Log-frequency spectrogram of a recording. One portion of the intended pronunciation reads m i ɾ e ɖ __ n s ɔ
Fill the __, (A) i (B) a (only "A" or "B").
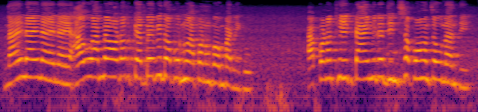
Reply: A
